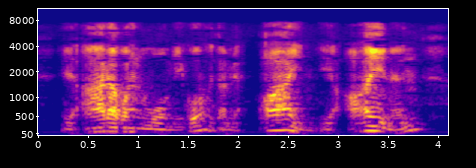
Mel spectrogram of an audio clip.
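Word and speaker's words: עין: 하는 모험이고 그다음에 아인이 아인은 많은 사람들이 발음을 못 합니다 그래서 무음 처리해서 알 이렇게 모음만 발음해도 별 이상은 없습니다 마치 우리 말에 우리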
